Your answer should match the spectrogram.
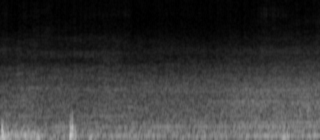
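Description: Steady low hum of a slow-moving car's engine in the distance, with wind rumbling on the microphone and one brief thump about a second in.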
